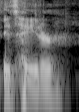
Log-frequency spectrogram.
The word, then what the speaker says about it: Hader: It's Hader.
